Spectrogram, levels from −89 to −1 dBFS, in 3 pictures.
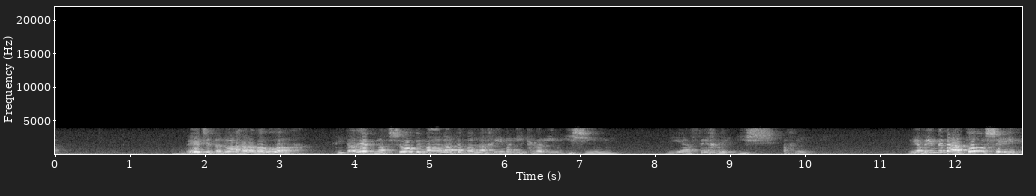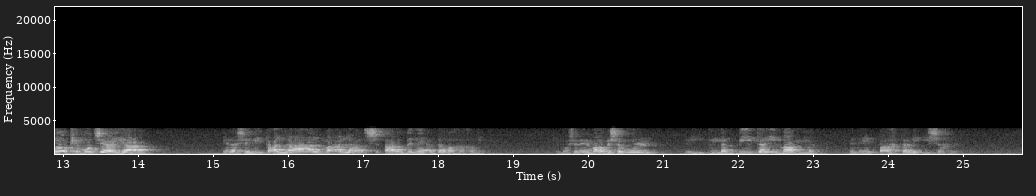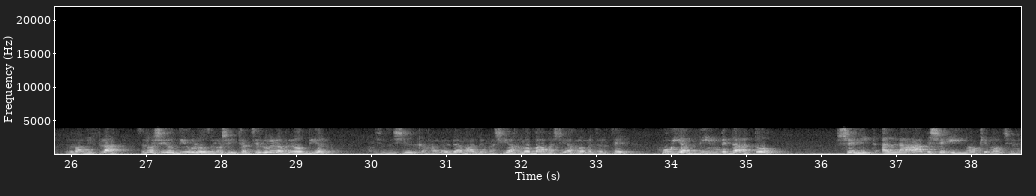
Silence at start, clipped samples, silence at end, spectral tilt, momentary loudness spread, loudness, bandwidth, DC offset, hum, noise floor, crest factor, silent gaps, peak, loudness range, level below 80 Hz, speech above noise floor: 0 s; under 0.1%; 0 s; -5 dB/octave; 19 LU; -23 LUFS; 4.1 kHz; under 0.1%; none; -48 dBFS; 22 dB; none; 0 dBFS; 11 LU; -44 dBFS; 26 dB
